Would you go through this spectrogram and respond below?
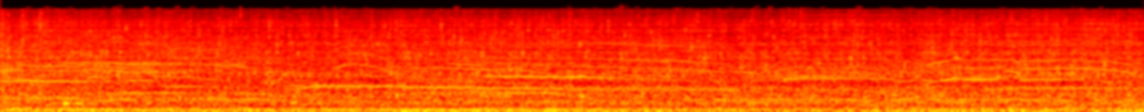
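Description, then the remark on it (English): Loud rushing river water pours continuously in a steady, churning roar, unbroken throughout, with faint gurgling textures swirling within the flow. “A raging river of piss sweeps away everyone and everything in its path.”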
